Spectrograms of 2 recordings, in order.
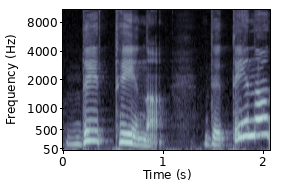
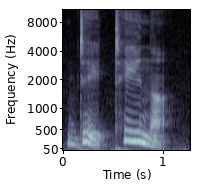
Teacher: язик буде упиратися в такі горбики над зубами які називаються альвеоли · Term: англійський акцент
